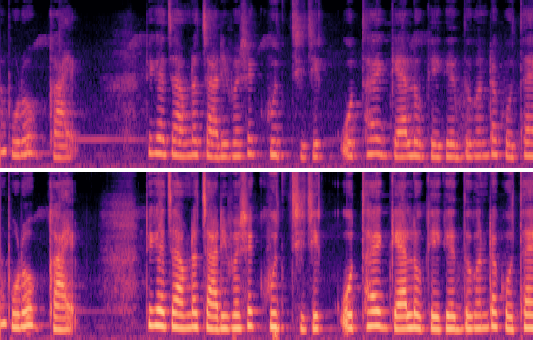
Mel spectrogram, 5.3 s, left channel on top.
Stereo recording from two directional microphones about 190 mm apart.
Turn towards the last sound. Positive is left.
turn(degrees=-50)  # may be behind; listen again after turning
